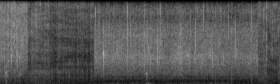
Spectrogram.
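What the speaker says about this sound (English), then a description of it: "Have a listen to that sizzling away." Chicken breast sizzles in a pan over an open campfire, a steady, faint crackling fry that runs continuously with small pops throughout.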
